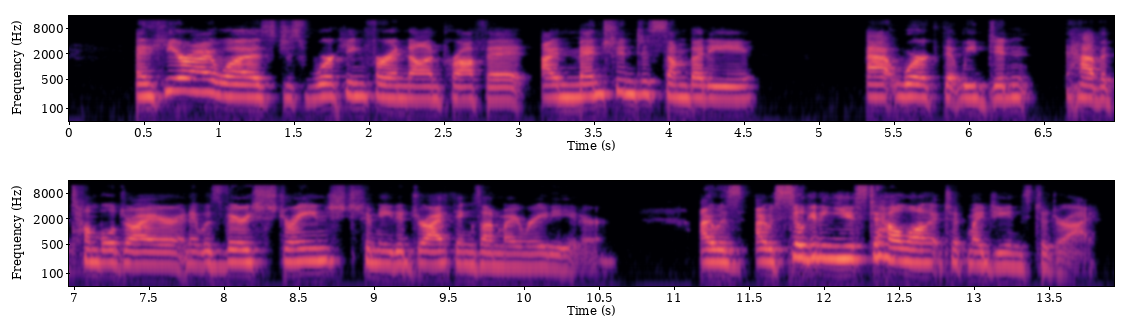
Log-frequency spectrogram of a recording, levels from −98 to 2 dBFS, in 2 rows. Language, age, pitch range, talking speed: English, 30-49, 165-205 Hz, 220 wpm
